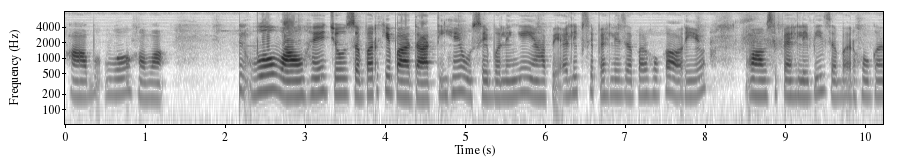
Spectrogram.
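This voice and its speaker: A woman's voice: mid-range voice, a bit bright. A woman teaching a grammar lesson for exam preparation, explaining step by step and repeating example words.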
